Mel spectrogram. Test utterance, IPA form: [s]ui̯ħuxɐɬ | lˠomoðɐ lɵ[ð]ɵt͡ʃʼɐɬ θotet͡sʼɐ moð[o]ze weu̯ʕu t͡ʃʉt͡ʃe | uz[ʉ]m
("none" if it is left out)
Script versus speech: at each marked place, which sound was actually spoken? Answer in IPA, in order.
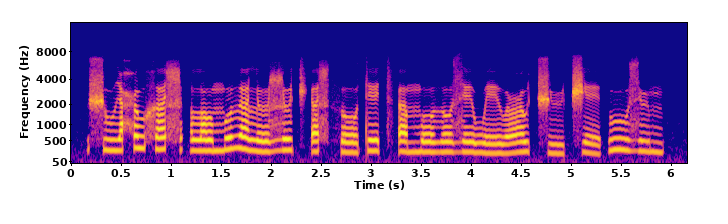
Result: ʃ, ɮ, o, ʉ

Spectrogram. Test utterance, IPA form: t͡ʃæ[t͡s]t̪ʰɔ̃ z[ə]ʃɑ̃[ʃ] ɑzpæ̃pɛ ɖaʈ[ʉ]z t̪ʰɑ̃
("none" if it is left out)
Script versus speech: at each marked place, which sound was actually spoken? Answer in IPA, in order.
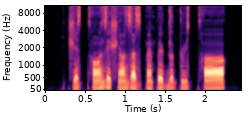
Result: z, ə, z, ʉ

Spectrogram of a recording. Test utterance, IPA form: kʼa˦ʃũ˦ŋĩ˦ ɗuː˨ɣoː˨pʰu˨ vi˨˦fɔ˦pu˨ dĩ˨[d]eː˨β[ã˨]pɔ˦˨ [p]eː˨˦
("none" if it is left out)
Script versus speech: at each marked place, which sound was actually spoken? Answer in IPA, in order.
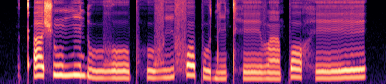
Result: tʰ, ã˨, h

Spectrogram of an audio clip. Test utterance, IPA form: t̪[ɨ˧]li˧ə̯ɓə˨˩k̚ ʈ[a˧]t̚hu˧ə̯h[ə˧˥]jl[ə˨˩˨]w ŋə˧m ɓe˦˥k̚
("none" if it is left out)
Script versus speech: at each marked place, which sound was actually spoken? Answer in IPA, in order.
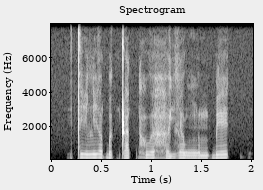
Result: i˧, a˦˥, ə˨˩˦, ə˧

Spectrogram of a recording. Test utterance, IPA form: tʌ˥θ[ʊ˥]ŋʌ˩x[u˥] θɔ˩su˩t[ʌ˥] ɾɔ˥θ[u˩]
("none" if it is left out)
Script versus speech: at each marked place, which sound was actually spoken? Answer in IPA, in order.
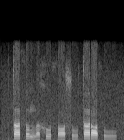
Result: ʊ˥, u˥, ʌ˥, u˩

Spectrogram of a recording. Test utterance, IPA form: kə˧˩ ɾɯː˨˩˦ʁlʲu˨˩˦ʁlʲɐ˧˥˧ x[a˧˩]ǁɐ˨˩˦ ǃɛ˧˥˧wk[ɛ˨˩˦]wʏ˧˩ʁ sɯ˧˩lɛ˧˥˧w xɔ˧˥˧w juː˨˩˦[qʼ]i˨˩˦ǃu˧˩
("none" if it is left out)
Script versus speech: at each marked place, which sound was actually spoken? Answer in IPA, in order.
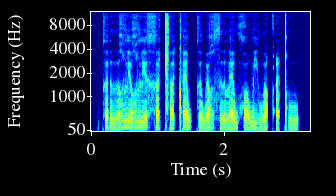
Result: ɐ˧˩, ə˨˩˦, qʼ

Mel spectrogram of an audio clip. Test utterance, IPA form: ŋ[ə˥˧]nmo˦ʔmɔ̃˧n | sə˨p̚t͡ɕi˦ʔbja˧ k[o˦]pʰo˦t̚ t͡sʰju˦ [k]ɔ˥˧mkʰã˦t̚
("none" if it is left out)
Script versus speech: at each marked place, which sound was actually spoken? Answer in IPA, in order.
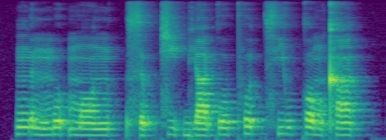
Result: ə˥˧, o˧, k

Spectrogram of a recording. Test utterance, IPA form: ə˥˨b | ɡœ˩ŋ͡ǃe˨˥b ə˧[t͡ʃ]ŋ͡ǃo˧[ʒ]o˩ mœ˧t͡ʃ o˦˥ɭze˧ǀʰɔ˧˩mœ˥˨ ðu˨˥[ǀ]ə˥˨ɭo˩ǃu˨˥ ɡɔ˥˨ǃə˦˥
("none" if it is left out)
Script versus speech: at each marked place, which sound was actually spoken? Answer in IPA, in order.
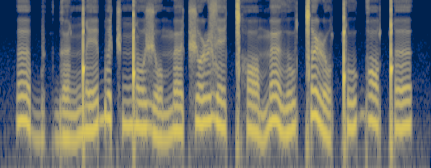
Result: t͡ʃ, ʒ, ǀ

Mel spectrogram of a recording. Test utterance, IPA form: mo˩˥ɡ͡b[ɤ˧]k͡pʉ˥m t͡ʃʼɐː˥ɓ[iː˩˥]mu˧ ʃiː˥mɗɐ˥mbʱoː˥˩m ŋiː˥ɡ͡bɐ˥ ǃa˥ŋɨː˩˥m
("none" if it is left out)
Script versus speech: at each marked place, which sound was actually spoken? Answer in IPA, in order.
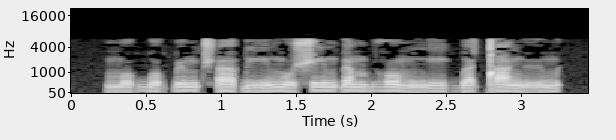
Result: o˧, iː˩˥

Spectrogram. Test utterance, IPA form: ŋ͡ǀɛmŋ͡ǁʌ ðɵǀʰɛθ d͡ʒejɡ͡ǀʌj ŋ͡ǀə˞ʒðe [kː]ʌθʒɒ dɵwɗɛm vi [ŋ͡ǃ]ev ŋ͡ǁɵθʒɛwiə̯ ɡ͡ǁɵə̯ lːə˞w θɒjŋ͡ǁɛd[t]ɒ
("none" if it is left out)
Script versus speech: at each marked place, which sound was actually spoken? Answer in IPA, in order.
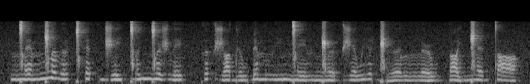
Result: kː, ŋ͡ǀ, t

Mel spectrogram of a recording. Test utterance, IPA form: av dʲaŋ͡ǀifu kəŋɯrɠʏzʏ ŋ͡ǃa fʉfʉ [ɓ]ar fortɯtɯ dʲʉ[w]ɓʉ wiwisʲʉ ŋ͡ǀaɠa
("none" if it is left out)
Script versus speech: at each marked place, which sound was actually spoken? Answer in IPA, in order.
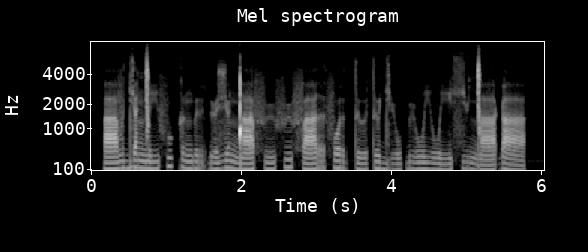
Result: f, w

